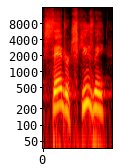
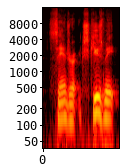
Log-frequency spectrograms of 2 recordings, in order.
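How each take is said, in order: First: It is said loudly and insistently. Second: It is said fairly quietly.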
